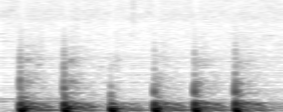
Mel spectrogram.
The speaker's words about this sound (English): So the pastor went to this home. When he got there, he knocked at the door.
